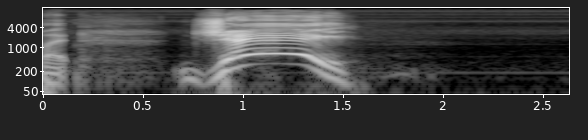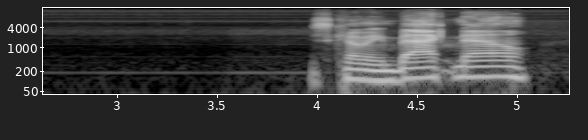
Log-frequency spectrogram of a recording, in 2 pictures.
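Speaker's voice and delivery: angry, swooping cry with the name stretched out. The host announces that Jay is coming back, saying it angrily. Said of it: "I don't know why you have to say it so angrily".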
